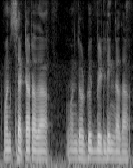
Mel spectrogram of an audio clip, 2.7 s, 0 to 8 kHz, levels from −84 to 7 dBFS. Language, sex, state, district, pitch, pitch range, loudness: Kannada, male, Karnataka, Bidar, 110 Hz, 105-110 Hz, -18 LUFS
